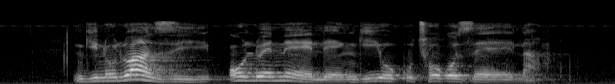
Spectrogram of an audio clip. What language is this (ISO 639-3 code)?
zul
